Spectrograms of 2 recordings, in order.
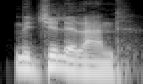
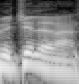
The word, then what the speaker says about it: Midtjylland: You got that wrong. It's Midtjylland. You said it wrong. You said it Didn't wrong. they beat you as well in the name Conference League? You're saying it wrong. You got to say it right.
